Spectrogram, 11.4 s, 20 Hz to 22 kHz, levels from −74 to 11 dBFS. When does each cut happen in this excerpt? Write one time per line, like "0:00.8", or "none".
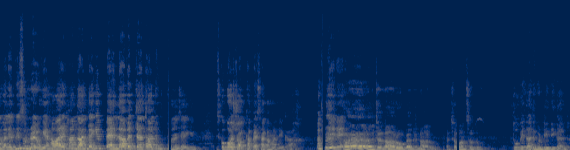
0:03.3
0:06.4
